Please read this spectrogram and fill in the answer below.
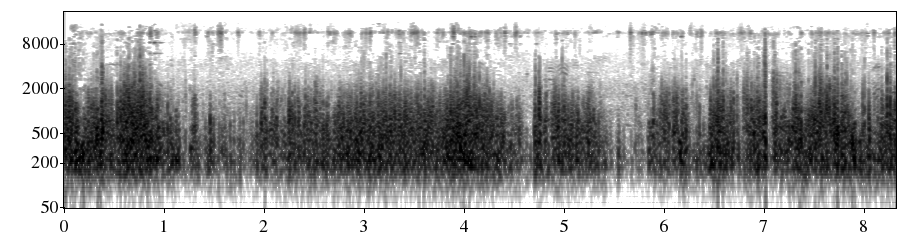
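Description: Wind buffeting an outdoor camera microphone: loud rumbling noise that swells and dips in uneven gusts, with a few faint clicks.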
